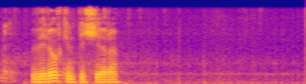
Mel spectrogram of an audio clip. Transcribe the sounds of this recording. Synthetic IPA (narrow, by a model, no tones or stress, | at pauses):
vʲɪɾʲofkʲɪnpʲɪɕːeɾə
